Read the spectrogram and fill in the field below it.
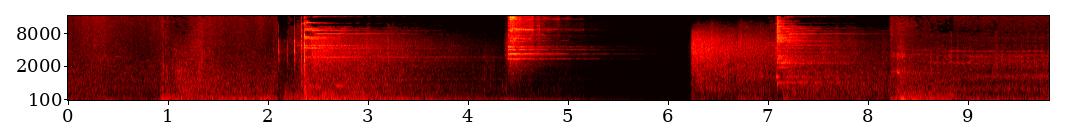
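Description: Thunder cracks and rumbles deeply.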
